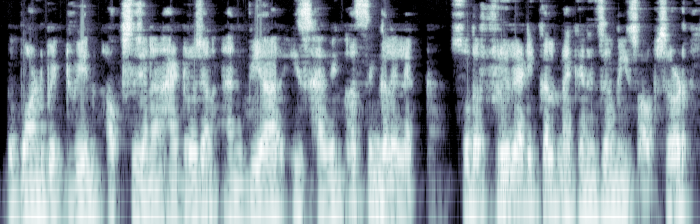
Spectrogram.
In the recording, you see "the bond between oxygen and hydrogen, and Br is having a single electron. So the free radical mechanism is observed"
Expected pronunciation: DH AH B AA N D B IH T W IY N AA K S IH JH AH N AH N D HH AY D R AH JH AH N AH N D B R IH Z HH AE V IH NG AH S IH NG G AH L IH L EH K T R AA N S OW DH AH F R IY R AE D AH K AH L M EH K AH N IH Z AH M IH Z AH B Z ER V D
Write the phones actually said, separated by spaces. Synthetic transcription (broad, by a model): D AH B AA N D B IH T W IY N AA K S IH JH AH N AH N D HH AY D R AH JH AH N AH N D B R IH Z HH AE V IH NG AH S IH NG G AH L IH L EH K T AA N S OW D AH F R IY R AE D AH K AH L M EH K AH N IH Z AH M IH Z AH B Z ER D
